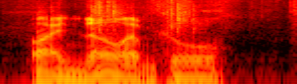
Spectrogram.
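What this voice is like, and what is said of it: Exaggerated deep voice. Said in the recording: “do a deep voice”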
